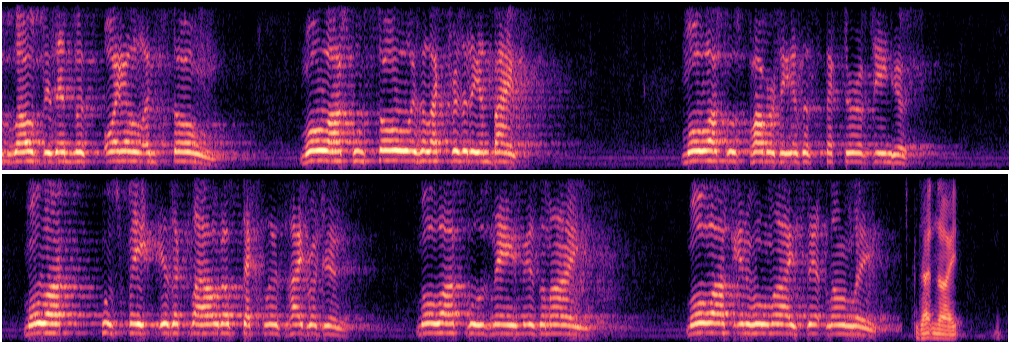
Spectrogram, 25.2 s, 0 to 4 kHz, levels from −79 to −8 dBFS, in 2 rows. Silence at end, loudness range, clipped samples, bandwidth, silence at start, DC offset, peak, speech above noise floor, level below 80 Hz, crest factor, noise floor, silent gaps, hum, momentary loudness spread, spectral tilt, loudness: 0.1 s; 5 LU; under 0.1%; 4 kHz; 0 s; under 0.1%; -4 dBFS; 38 dB; -60 dBFS; 16 dB; -55 dBFS; none; none; 12 LU; -8.5 dB/octave; -18 LUFS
